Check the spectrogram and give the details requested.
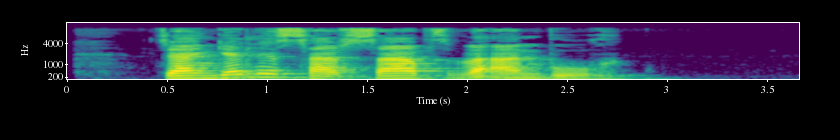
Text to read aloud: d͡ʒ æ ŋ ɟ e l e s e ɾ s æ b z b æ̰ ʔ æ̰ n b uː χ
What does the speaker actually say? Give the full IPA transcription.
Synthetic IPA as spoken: d͡ʒ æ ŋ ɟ æ l e s æ ɾ s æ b z v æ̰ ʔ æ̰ n b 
